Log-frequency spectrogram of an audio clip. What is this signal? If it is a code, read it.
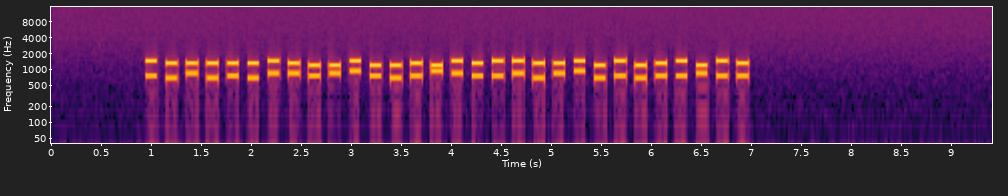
DTMF, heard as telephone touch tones, dialled by machine, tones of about 120 ms. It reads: 6282529847#415*956928#16156765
